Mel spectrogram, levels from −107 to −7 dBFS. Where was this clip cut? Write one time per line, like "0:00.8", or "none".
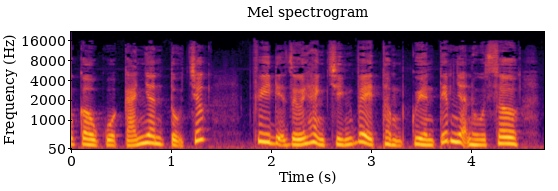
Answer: none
